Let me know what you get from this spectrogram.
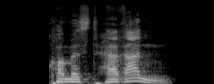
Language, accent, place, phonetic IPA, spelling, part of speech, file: German, Germany, Berlin, [ˌkɔməst hɛˈʁan], kommest heran, verb, De-kommest heran.ogg
- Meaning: second-person singular subjunctive I of herankommen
